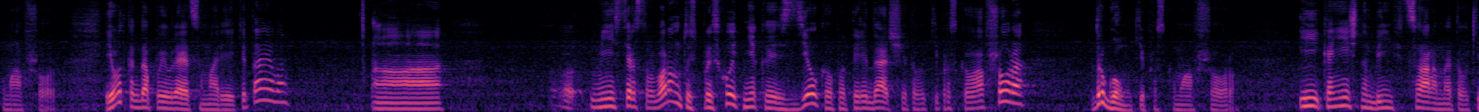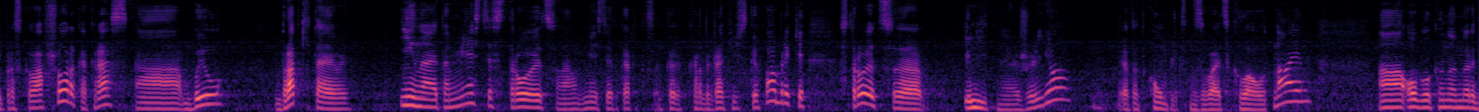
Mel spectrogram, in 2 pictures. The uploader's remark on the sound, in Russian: Пока записывался, поменяли гейт, но на самолет я все же успел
